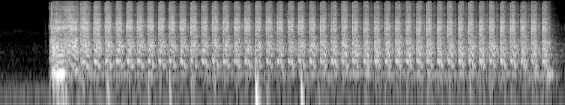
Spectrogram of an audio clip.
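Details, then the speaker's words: Car with rebuilt Solex carburetors (new throttle shafts, no machine work), hot restart attempt: steady, strong starter cranking at about three beats a second that never catches. The ignition was left off; crank, no start. "oh sorry didn't had my Swit my ignition on ah my bad forgot to turn the ignition back"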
